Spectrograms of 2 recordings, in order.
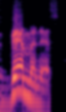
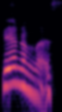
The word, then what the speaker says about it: venomous: know what's poisonous what's vinous so you say that wrong it's venomous not how you say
